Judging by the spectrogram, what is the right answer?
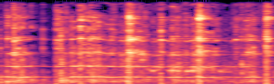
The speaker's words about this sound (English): Would you mind terribly if I add a tiny bit of Angostura bitters? Is there alcohol in it? There's a small amount, but I'm adding a drop. Tiny. A drop. It's so minuscule, you won't notice it. So we're going to give that a stir.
